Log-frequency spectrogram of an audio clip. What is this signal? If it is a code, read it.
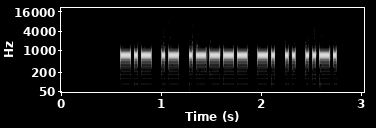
Morse code, heard as a keyed tone, about 36 wpm, 700 Hz. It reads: KA1NIF
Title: USA Call Signs - 6 Characters - Repeated 3x - 35wpm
